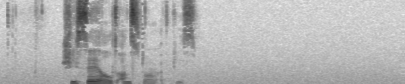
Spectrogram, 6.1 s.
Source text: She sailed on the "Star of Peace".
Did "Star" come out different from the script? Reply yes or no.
no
